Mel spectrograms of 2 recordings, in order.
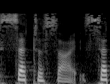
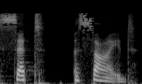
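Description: First: The final T links smoothly into the next word. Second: The two words are said separately, not joined. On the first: The speaker calls it right. "I say set aside" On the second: The speaker calls it wrong. "Notice that I don't say set aside"

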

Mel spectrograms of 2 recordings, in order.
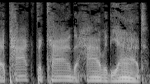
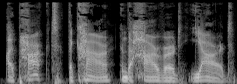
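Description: First: It is said in a strong Boston accent. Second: It is said in a plain, non-Boston accent. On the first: "But in this Boston accent" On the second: "And so I would say"

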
